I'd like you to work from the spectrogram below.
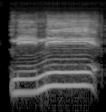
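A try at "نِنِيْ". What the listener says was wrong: Nini, jangan ditekan nih ya. Nini, yang kedua yang ditekan yang panjang. Yang jadi panjang itu ditahan atau ditekan. Nini gitu.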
